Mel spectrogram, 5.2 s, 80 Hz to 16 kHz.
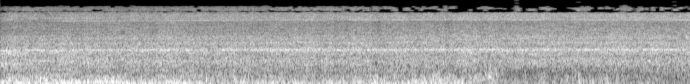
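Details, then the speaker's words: Boeing 747 on ground, flaps 1 selected: inboard and mid-span leading-edge flaps extending via bleed-air-driven pneumatic motor; steady even rush of air with faint high tone, bleed air hissing into the motor, normal. "that hissing sound you hear is the bleed air blowing into the pneumatic motor"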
